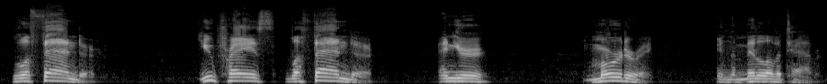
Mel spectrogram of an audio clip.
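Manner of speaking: dead serious, no joking. Voicing a sobered-up tavern figure confronting a player: dead serious. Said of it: "He is dead serious".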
